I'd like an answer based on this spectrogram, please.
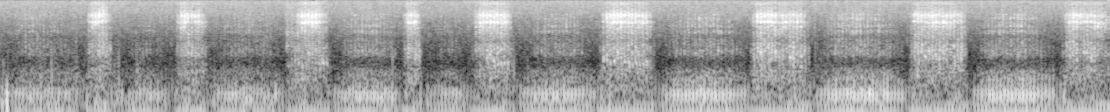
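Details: Steady purring from a domestic cat: a throaty low rumble that swells on each inhale and exhale, with short airy pauses roughly every second, continuing evenly throughout with nothing else audible.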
